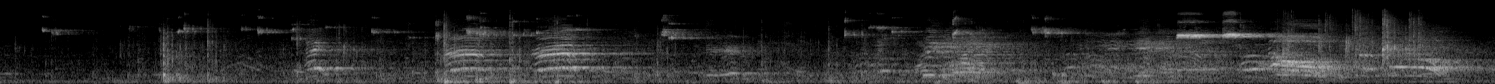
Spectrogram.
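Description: Basketball game sound in a large gym: players and spectators shouting and calling out, with a basketball bouncing on the hardwood floor and short high squeaks. The loudest calls come about halfway through and again near the end.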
